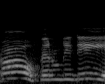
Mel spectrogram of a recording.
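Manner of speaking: high, prissy fake-delighted voice; a mock-genteel squeal of joy. Customer hamming up joy at the store counter.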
